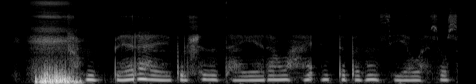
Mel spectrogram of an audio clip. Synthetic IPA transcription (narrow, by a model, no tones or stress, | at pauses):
b̥ɛːɾɐɦɐɛjbʊlʃɐðɐt̪ʰaːɣɛːɾaːnwɑħɑːʔɪnt̪ʰɐbɐðɐnsiːjaːwɑħsɔːs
